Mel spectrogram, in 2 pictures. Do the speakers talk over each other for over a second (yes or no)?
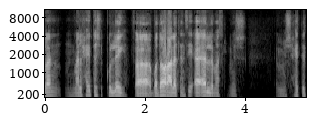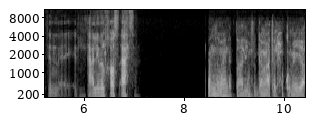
no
